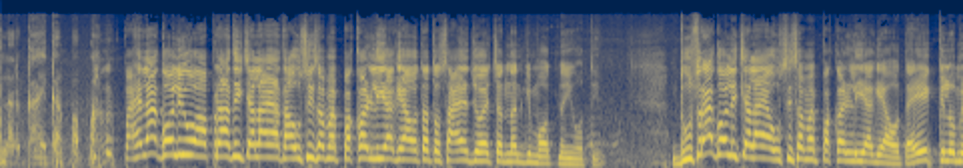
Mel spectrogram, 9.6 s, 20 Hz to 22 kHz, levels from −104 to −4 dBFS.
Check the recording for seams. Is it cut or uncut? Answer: cut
